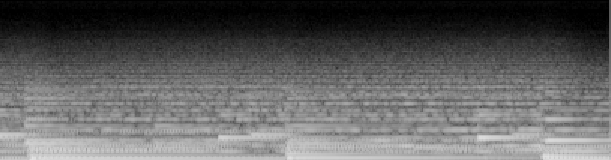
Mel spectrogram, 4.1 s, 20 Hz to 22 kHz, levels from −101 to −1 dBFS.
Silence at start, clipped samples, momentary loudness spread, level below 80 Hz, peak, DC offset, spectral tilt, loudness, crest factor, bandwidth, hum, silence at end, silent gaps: 0 s; under 0.1%; 7 LU; -26 dBFS; -4 dBFS; under 0.1%; -9.5 dB/octave; -22 LUFS; 16 dB; 5.8 kHz; none; 0 s; none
